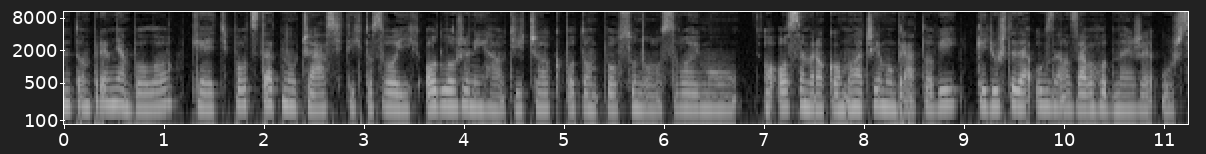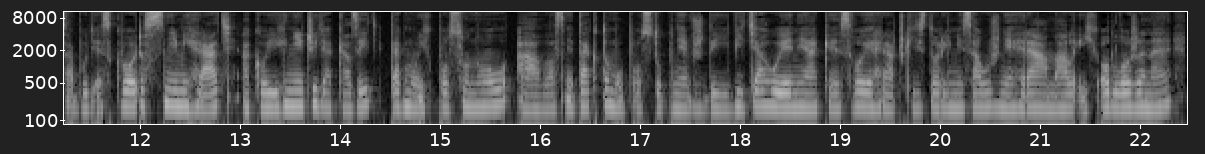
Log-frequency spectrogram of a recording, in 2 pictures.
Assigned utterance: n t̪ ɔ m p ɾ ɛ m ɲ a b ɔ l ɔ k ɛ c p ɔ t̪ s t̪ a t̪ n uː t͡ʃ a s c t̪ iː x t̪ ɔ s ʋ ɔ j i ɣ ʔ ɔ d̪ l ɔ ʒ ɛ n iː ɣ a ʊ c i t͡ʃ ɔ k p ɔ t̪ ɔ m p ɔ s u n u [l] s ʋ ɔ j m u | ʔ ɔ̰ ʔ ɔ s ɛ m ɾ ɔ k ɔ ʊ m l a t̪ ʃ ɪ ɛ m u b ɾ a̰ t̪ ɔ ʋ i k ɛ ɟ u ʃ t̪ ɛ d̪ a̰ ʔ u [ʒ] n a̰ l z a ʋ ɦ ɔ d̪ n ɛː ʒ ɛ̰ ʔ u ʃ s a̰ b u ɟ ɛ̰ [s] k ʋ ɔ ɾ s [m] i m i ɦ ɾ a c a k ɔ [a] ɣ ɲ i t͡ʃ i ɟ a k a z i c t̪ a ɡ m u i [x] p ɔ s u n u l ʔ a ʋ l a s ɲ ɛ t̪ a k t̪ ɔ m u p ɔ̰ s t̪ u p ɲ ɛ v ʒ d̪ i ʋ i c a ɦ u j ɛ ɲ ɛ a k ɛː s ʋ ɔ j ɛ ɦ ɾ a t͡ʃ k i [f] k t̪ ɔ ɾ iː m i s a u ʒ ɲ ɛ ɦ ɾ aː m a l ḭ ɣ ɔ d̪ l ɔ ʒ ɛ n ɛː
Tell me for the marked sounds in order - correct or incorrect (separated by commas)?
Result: correct, incorrect, correct, incorrect, incorrect, correct, incorrect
